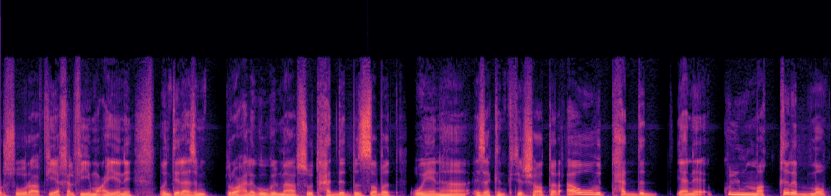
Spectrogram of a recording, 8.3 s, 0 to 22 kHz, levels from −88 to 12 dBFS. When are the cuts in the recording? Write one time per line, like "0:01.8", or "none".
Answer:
0:04.0
0:05.1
